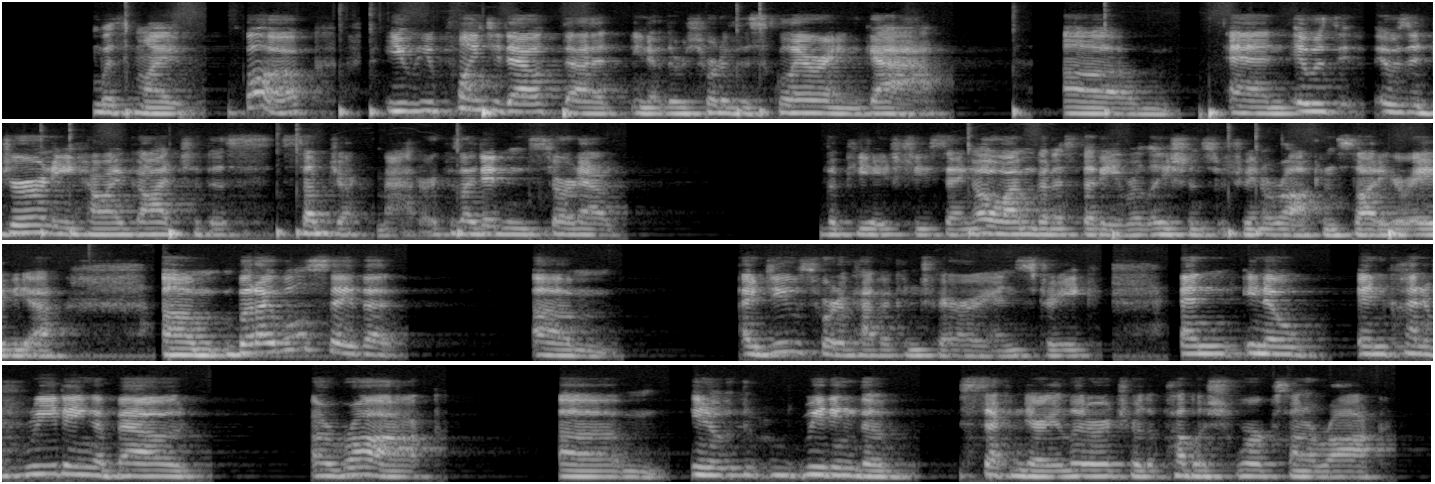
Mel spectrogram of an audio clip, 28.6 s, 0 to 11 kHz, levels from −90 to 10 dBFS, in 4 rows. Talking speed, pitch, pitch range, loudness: 180 wpm, 170 Hz, 160-195 Hz, -22 LUFS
